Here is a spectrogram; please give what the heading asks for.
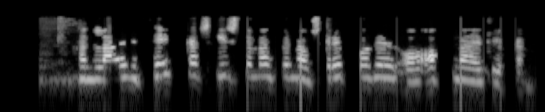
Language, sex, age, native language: Icelandic, female, 30-39, Icelandic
